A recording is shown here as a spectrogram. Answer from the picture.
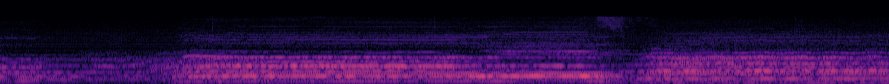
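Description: A choir singing slowly in long held notes, with a short break for breath about half a second in and another near three seconds.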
